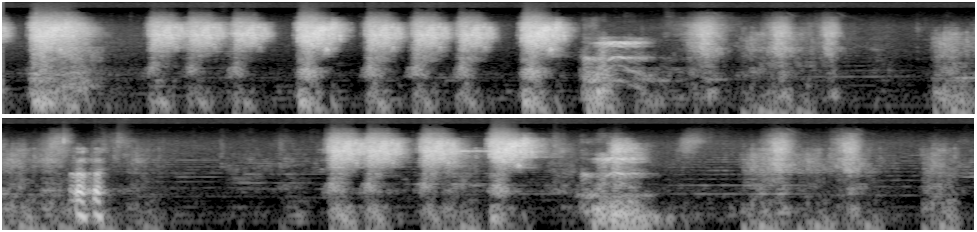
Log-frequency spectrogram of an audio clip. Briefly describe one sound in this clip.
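Sword blades swish and slash in quick bursts.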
